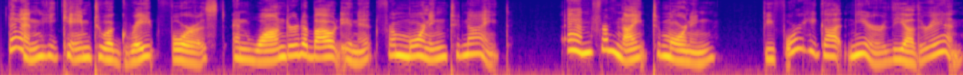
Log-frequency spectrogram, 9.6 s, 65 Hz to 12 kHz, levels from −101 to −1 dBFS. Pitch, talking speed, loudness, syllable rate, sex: 235 Hz, 175 wpm, -17 LUFS, 4.5 syllables/s, female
